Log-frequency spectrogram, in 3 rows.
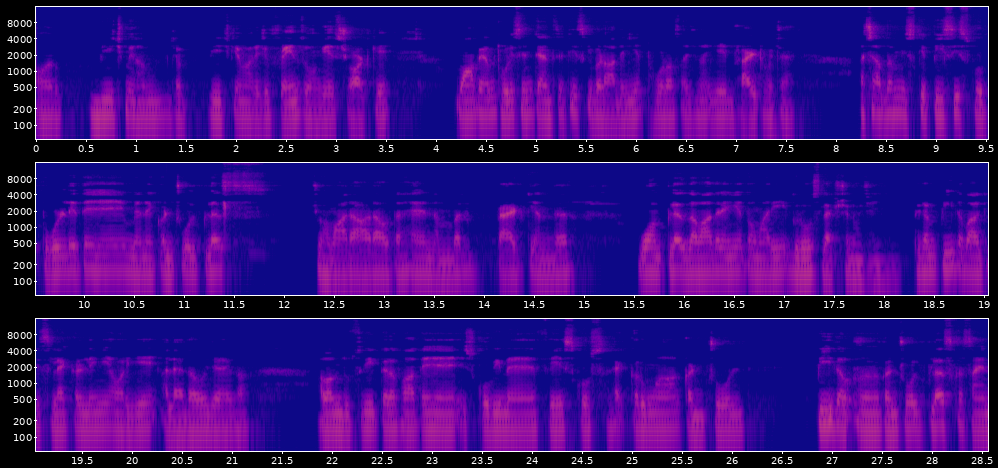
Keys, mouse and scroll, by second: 0.8-1.7 middle drag, 1.7 click, 2.9 click, 3.3 middle click, 3.7-4.1 scroll up 3, 4.1 click, 4.5 middle click, 5.4 click, 7.2-12.3 ctrl+KP_Add, 13.1 scroll down 1, 13.3-15.2 middle drag, 15.7 ctrl+KP_Add, 15.8 ctrl+KP_Add, 18.8 p, 20.1 t, 20.8 click, 22.1 click, 22.3 middle click, 23.2 click, 24.4-25.6 drag, 25.6-27.7 middle drag, 27.7 click, 28.0-28.5 middle drag.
